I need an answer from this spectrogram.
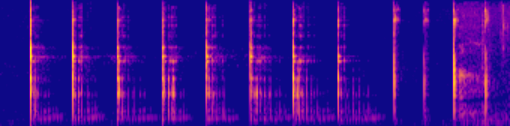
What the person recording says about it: pounded rocks for a little while with the hammer and then started pounding the rocks with other rocks just to hear the different sounds they were making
